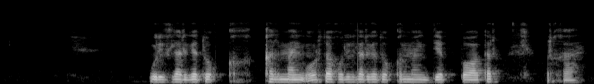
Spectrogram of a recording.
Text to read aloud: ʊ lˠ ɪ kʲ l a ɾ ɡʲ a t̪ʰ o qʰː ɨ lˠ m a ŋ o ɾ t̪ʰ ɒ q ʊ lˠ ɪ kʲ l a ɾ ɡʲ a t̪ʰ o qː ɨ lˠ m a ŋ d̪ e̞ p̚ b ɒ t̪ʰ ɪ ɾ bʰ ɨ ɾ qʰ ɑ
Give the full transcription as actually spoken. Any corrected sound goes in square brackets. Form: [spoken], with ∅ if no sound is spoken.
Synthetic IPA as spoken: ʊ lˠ ɪ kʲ l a ɾ ɡʲ a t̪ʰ o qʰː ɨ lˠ m a ŋ o ɾ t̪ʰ ɒ q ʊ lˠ ɪ kʲ l a ɾ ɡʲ a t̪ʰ o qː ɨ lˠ m a ŋ d̪ e̞ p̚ b ɒ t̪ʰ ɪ ɾ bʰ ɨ ɾ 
